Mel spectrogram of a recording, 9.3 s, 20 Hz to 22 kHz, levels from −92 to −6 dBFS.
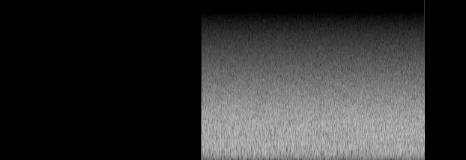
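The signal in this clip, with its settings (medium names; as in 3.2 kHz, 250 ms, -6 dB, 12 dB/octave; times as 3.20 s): noise band 130–1200 Hz, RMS -26 dBFS 4.46 s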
